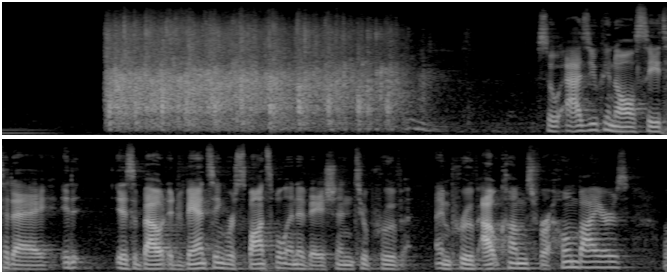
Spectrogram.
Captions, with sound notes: (audience clapping) - So as you can all see today, it is about advancing responsible innovation to improve outcomes for home buyers,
